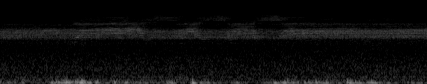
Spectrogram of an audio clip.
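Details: Roadside cicadas near blooming marigolds keep up an unbroken high-pitched buzzing hum, partly masked by scattered low thuds and rumbling noise.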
